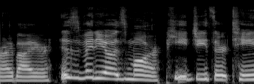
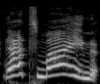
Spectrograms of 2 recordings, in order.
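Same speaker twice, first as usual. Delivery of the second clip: much higher, delighted claim; thrilled exclaim; 10 semitones higher than usual. Real, not acted. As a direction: claim it with pure glee. Seeing own slogan used.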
